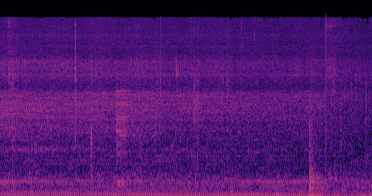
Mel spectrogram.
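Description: Renault Clio Cup race car's engine running steadily at low revs as the car rolls slowly along, a low, even drone.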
